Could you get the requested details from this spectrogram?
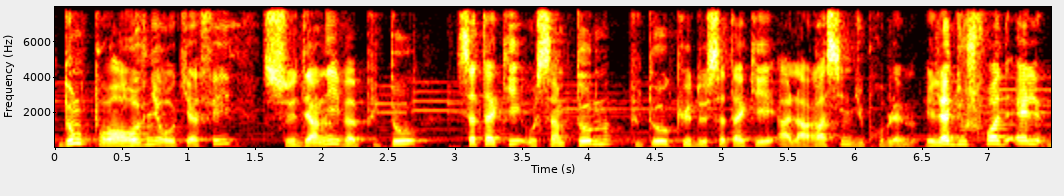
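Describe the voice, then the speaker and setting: A man's voice: on the high side, a little mellow. A man hosting a health video, talking directly and enthusiastically to his viewers. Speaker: health YouTuber. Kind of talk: energetic video monologue.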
